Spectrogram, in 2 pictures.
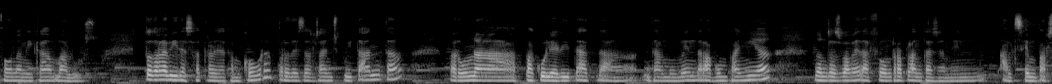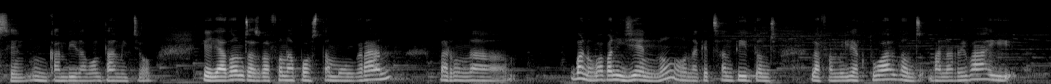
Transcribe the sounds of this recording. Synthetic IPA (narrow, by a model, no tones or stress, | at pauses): faunəmikəməlus | t̪ot̪ələβ̞iðəsat̪ɾəβəʎat̪əmkɔwɾəpɾɔð̞ezðəlˠzaɲzβujt̪ant̪ə | pəɾunəpəkuliəɾit̪at̪̚d̪əd̪əlˠmumend̪ələkumpəɲiə | d̪ɔnzəzβaβɛðəfeunrəplənt̪əʒəmenə̰lˠsempəɾsenuŋkambiðəβɔlˠt̪əːmid͡ʒo | iəʎaðɔnzəzβafeunəpɔst̪əmɔlˠɣɾan | pəɾunə | bwɛnuβaβəniʒenːoənəkɛt̪sənt̪it̪̚d̪ɔnz | ləfəmiliəːkt̪ualˠd̪ɔnzbanəriβ̞ai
